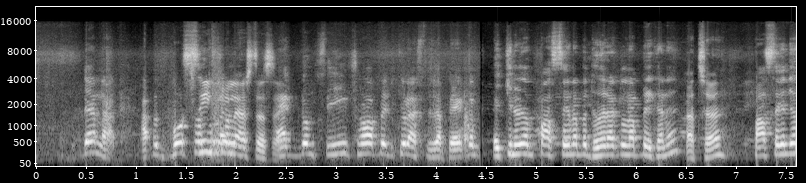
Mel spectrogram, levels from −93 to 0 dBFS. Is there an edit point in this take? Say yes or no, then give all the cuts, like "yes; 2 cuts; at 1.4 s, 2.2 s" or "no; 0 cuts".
yes; 1 cut; at 4.5 s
